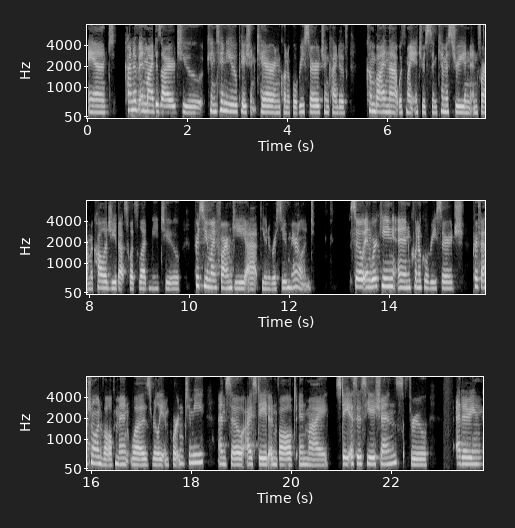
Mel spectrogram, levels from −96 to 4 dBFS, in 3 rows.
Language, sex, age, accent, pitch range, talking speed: English, female, 10-29, American, 190-215 Hz, 160 wpm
